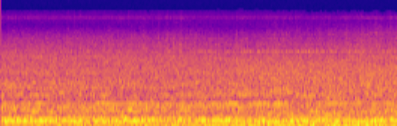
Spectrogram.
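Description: A pair of Kurobe Gorge Railway EDV electric locomotives moving along the platform: a steady electric hum over a low rumble.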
